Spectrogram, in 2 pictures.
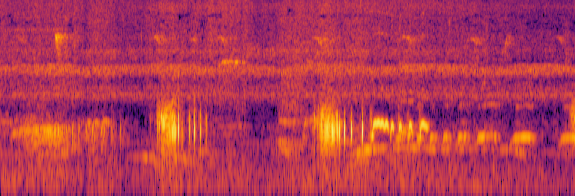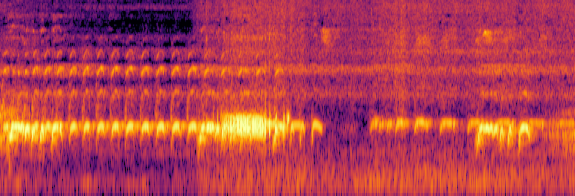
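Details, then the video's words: Zebra doves singing as a lure for birds that rarely sing: scattered short coo bursts, then a sustained stretch of quick, pulsing cooing notes, with other faint bird chirps in the background. "suara pemancing Perkutut yang Males Bunyi"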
